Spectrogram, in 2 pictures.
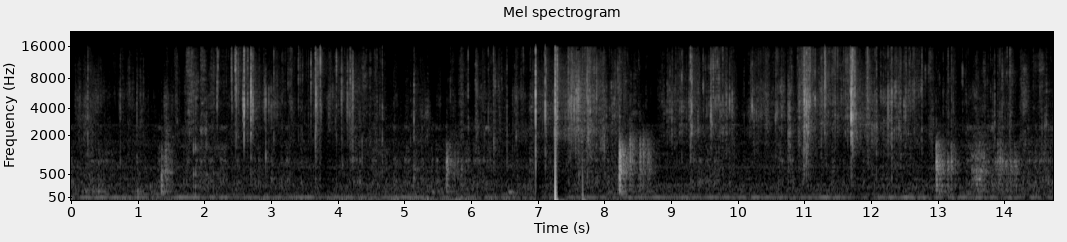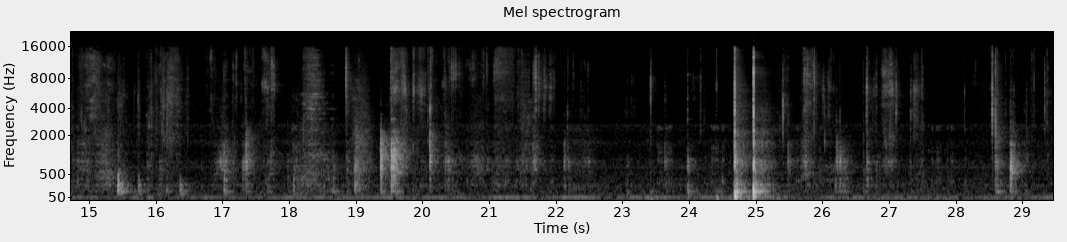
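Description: A garlic bulb being pulled apart by hand and its cloves peeled, the papery skins crinkling and tearing in irregular rustles, with a couple of sharp knocks against the wooden cutting board. Near the end a chef's knife starts slicing a clove on the board.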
